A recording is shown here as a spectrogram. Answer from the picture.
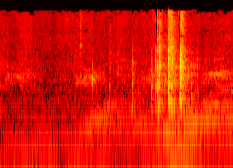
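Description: Wire whisk beating eggs in a plastic bowl, its wires clicking against the bowl in quick taps, with a fast run of clicks near the end.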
